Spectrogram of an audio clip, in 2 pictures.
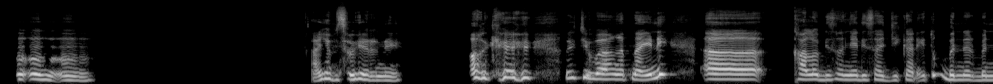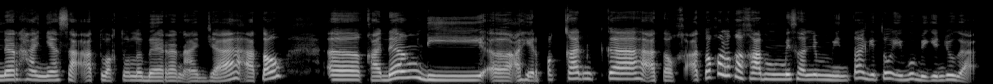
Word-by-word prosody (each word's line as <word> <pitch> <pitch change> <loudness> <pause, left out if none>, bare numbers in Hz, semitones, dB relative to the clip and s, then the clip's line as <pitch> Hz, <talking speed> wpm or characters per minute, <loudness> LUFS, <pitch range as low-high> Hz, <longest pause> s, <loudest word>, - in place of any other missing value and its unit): Mhm 235 -1 +4
mhm. 195 -2 -3 2.2
Ayam 265 -3 0
suwir 220 0 +3
nih. 190 +2 -4 0.7
Oke, 305 +1 +3 0.3
lucu 300 +3 -1
banget, 235 -2 +3
nah 225 -3 +2
ini, 230 +6 +6 0.4
eee, 240 -1 +7 0.3
kalau 230 -1 +1
misalnya 215 0 -1
disajikan 205 -3 -4
itu 425 -2 -8 0.2
bener-bener 210 0 0
hanya 200 -2 -2
saat 205 - -5
waktu 190 0 -7
lebaran 175 -3 -4
aja 160 +1 -2
atau, 295 - +1 0.5
eee, 215 -1 +3
kadang 270 +9 +1
di, 195 -1 -2
eee, 175 -1 -2
akhir 185 0 -5
pekan 265 +4 -3
kah 260 -1 +3
atau - - -7 0.2
atau 315 - -1
kalau 450 -4 +2
Kakak, 275 -7 +2
mmm, 235 -1 -3
misalnya 230 -1 0
minta 210 +6 -3
gitu 230 +4 -4
ibu 235 0 -4
bikin 195 -1 -4
juga? 215 - -3
220 Hz, 120 wpm, -22 LUFS, 195-250 Hz, 2.2 s, eee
